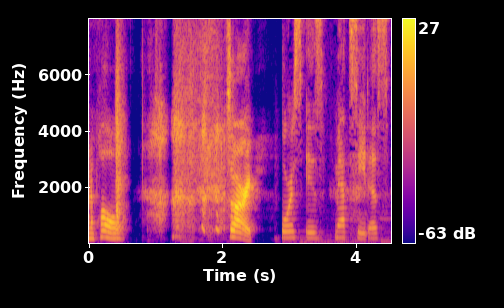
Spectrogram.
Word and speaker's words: Mercedes: countries is it okay how do you say Mercedes let's find out we pronounced matus so Mercedes versus matus I can't say so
